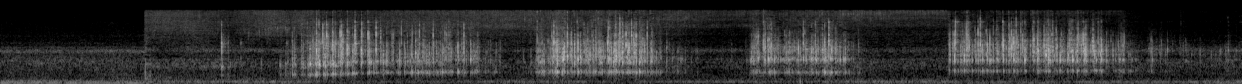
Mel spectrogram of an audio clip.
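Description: Liquid splashing and fizzing in a glass of highball, in four bursts of a second or two each, after a single click.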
